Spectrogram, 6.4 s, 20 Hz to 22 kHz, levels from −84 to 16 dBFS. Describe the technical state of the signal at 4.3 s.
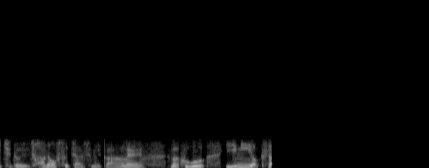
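At 4.3 s the input has likely been lost, perhaps a disconnected device or failed link, leaving the recorder writing silence: an audio dropout to silence from 4.06 s to the end, with no room tone at all. The AMR narrowband mobile codec runs throughout the clip, so the speech before the cut sits in a 250 Hz to 3.4 kHz band, with plainly audible buzzy, synthetic damage that fits a rate around 10.2 kbps.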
